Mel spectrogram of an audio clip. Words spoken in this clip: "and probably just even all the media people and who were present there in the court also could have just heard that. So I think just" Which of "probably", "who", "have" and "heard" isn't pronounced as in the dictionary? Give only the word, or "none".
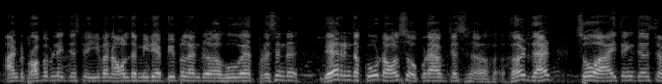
none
